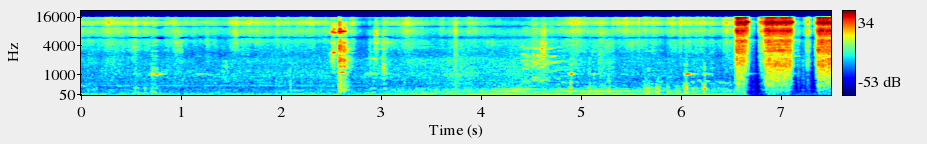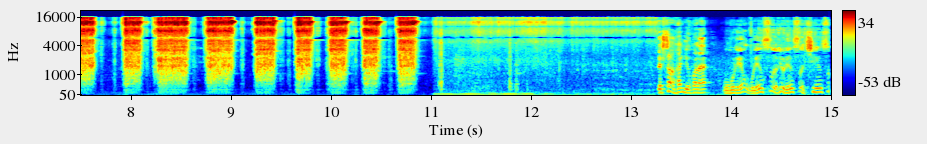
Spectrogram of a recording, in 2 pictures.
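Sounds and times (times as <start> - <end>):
impact wrench bursts: 6.5 - 11.2.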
